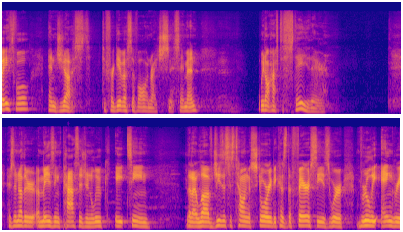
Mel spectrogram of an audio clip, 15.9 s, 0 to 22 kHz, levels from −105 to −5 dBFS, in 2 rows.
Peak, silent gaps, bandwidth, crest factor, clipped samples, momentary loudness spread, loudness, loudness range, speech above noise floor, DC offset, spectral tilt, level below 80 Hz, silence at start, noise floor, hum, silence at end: -4 dBFS; none; 16 kHz; 24 dB; under 0.1%; 14 LU; -26 LUFS; 10 LU; 55 dB; under 0.1%; -2.5 dB/octave; -86 dBFS; 0 s; -82 dBFS; none; 0 s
